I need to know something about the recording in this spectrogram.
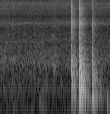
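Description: Three quick knocks on a chopping board in the last half second, as the board and the cut cabbage on it are handled.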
